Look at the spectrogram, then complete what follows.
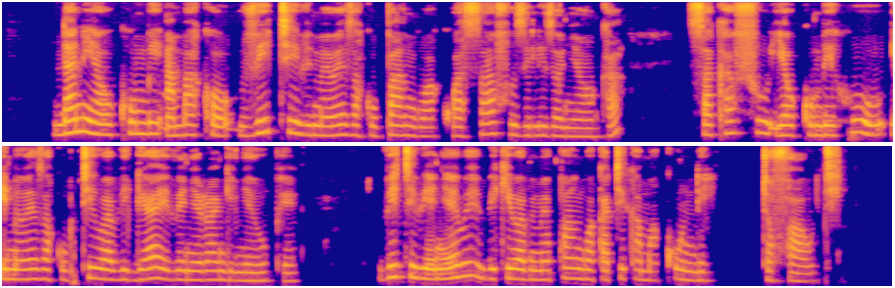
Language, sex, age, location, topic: Swahili, female, 18-24, Nairobi, education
